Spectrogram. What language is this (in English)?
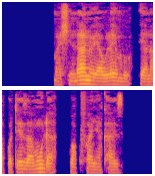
Swahili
